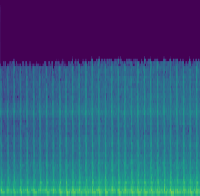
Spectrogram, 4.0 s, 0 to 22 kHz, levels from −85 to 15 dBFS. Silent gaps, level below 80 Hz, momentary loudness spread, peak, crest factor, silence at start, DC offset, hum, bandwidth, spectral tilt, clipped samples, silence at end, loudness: none; -48 dBFS; 4 LU; -2 dBFS; 14 dB; 0 s; under 0.1%; none; 15.5 kHz; -1.5 dB/octave; under 0.1%; 0 s; -15 LUFS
